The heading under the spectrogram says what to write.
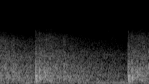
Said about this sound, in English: Authorities say officers exchanged gunfire with the suspect, quickly ending the rampage, killing the suspect. Shots fired. Shots fired here.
